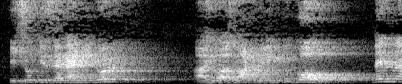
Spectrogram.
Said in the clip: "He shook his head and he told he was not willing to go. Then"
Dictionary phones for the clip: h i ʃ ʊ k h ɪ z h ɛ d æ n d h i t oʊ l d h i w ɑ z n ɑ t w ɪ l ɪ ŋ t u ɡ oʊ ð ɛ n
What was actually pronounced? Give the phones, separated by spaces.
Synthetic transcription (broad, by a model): h i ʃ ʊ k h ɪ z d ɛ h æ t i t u d h i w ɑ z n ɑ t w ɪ l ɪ ŋ t u ɡ oʊ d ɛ n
